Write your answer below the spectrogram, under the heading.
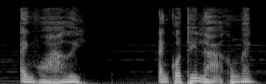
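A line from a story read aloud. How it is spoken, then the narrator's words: Soft whisper. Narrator (Vietnamese): cậu Kiên khẽ thì thào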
